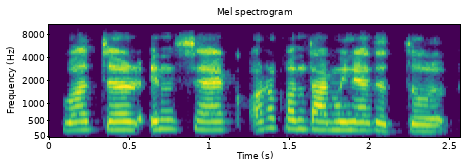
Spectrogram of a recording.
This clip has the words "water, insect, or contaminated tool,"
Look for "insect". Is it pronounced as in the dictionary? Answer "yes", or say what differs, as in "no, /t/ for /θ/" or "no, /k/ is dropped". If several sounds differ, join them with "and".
no, /t/ is dropped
